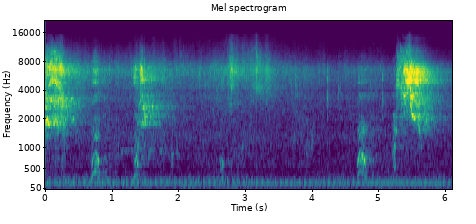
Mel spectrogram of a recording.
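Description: Macaques screaming as they fight: several sharp, high-pitched screams, the loudest near the end, with a couple of short, lower calls between them. A steady low hum runs underneath.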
